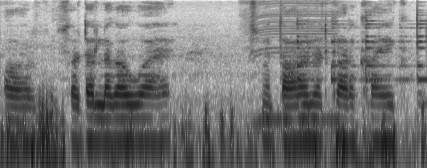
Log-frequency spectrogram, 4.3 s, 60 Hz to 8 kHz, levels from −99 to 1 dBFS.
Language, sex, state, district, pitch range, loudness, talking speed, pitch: Hindi, male, Bihar, West Champaran, 120-125 Hz, -17 LUFS, 155 wpm, 125 Hz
